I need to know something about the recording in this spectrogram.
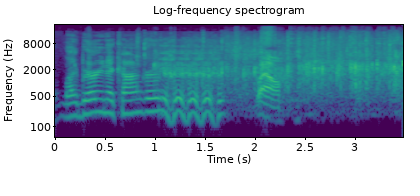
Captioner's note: audience applauds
